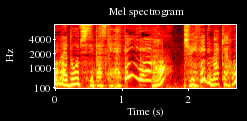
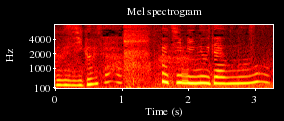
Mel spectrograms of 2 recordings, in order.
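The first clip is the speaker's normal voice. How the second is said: cooing to a cat; 9 dB quieter, slower than usual. Real, not acted. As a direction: melt over the kitten.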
